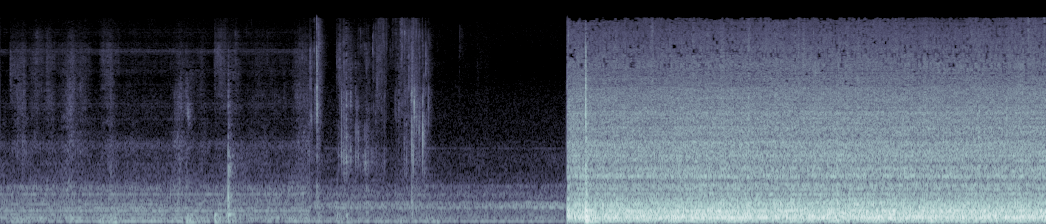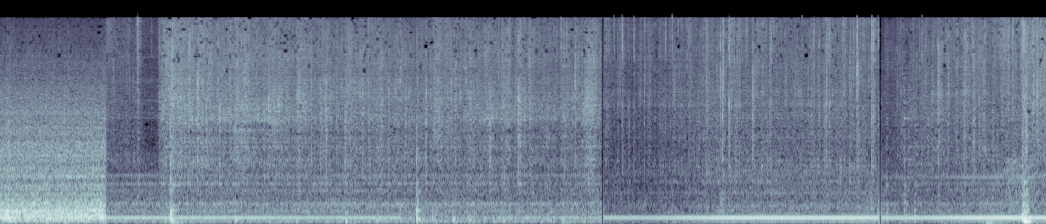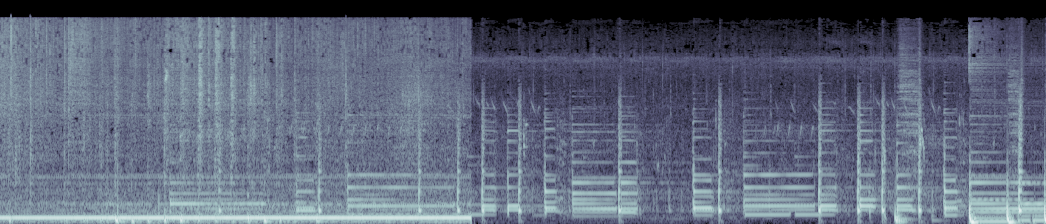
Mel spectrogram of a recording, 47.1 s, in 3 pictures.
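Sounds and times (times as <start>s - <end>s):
batter sizzling in hot oil: 17.3s - 38.5s
low steady hum: 23.0s - 38.5s.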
